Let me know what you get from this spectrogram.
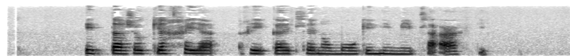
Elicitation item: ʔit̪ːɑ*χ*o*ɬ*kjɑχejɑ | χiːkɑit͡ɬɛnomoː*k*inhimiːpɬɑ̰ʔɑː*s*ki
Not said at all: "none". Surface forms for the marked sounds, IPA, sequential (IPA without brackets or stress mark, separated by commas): ʃ, none, k, x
